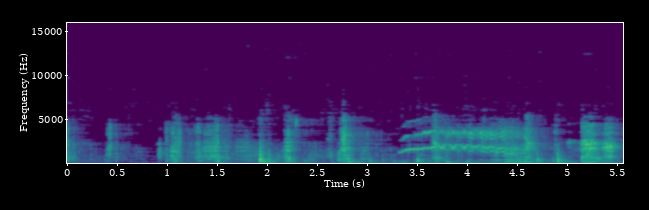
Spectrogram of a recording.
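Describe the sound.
A horse tethered by a rope to a saddle horn, ready to pull a log, lets out a high, quavering whinny between scattered scrapes and clopping hoof knocks.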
